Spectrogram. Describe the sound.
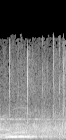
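Applause from a church audience at a morning service, welcoming first-time guests: a brief burst of clapping with a voice heard over it.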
